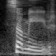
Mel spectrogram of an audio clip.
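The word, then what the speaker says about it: Sameer: name is s a m e e r Samir very nice claps to you all that worked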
